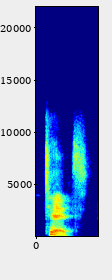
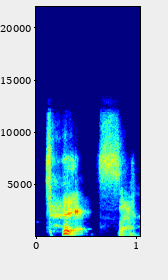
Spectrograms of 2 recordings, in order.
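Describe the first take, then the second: First: The word is said calmly and plainly. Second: The word is said forcefully and aggressively. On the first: The speaker calls it right. "Just say tits" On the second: The speaker calls it wrong. "You say it so aggressively"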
